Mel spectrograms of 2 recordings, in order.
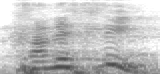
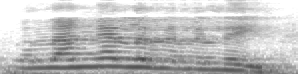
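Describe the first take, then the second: First: It starts with a Welsh ll sound. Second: It starts with a plain English l sound. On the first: The place name as locals say it. The speaker calls it right. "We say" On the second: The place name as outsiders say it. The speaker calls it wrong. "I said, could you tell me the way to"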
